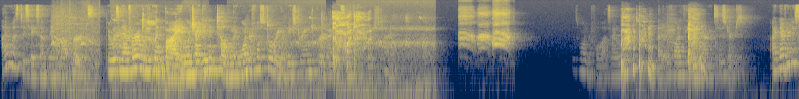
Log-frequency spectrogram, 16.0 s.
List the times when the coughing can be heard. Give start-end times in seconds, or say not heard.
2.6-3.1, 6.4-7.5, 12.4-14.2.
